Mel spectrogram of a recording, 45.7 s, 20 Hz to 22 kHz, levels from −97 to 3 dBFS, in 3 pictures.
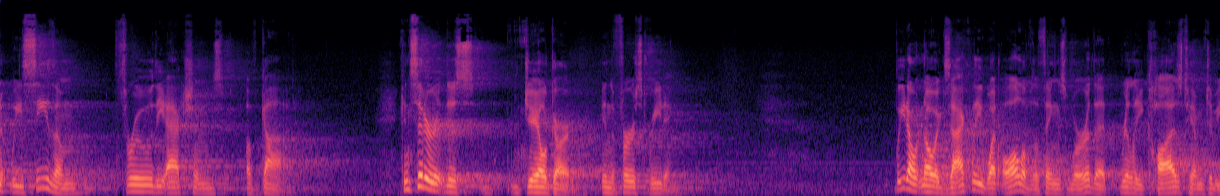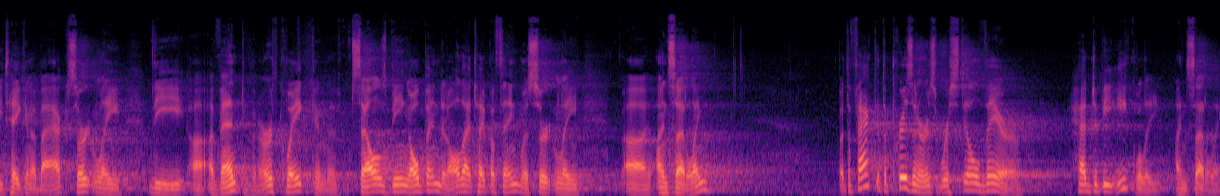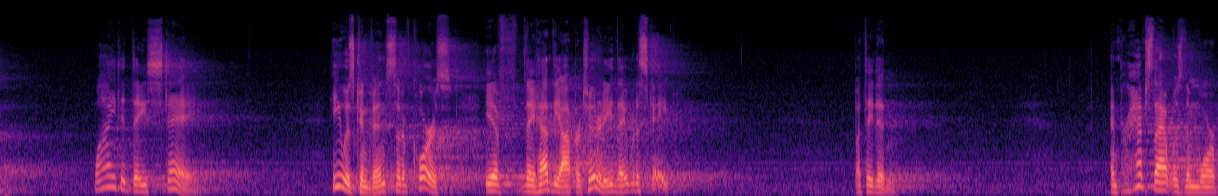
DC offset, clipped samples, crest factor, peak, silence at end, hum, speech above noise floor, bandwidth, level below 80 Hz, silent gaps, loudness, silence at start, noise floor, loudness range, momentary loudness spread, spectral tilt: under 0.1%; under 0.1%; 20 dB; -8 dBFS; 0 s; none; 34 dB; 16 kHz; -68 dBFS; none; -28 LUFS; 0 s; -62 dBFS; 11 LU; 17 LU; -5.5 dB/octave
